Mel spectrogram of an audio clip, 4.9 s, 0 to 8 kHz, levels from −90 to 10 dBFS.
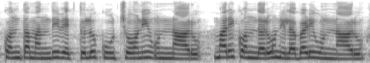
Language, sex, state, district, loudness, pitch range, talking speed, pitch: Telugu, female, Telangana, Hyderabad, -16 LUFS, 235-270 Hz, 95 wpm, 250 Hz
